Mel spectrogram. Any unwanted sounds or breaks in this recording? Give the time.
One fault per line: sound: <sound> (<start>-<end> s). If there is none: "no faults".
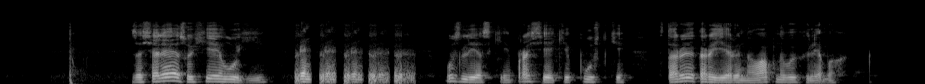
sound: thud (0.7-0.9 s)
sound: laugh (2.9-4.2 s)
